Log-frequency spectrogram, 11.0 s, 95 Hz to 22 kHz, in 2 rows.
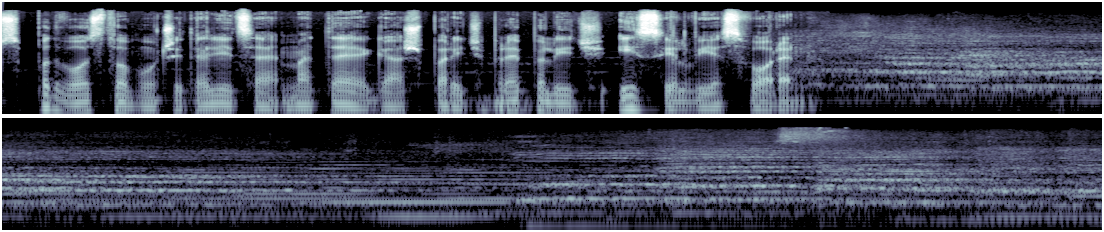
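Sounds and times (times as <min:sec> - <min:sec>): children's choir singing: 0:04.0 - 0:11.0.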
